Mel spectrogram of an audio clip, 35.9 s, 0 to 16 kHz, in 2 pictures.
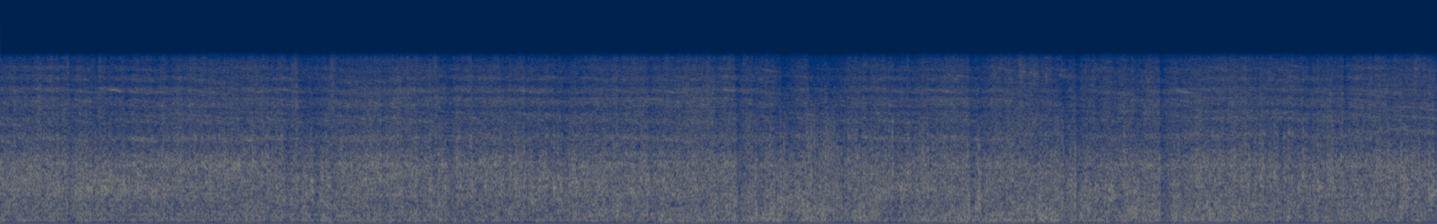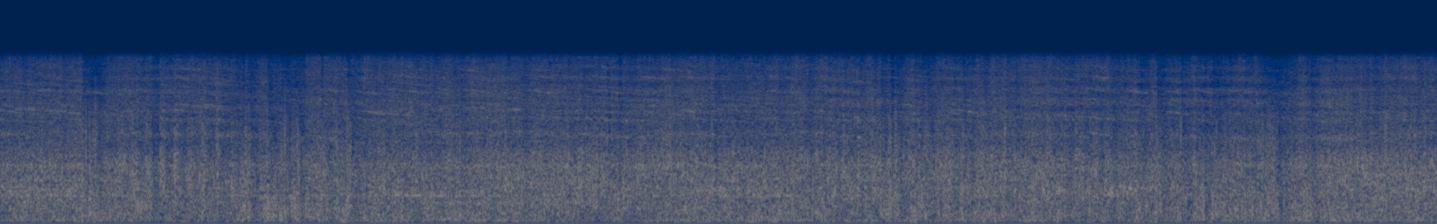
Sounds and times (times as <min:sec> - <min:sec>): Train: 0:00.0 - 0:35.9.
